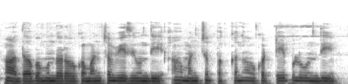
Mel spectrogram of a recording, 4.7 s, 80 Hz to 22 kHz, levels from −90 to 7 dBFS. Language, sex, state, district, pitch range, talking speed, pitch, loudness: Telugu, male, Telangana, Adilabad, 115-125 Hz, 165 wpm, 120 Hz, -17 LUFS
